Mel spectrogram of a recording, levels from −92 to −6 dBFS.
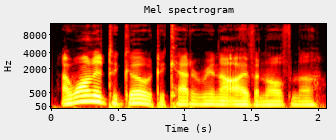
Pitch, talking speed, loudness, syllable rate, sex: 115 Hz, 205 wpm, -18 LUFS, 7.3 syllables/s, male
